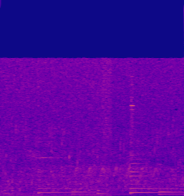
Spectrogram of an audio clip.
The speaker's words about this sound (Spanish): el arroyo.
